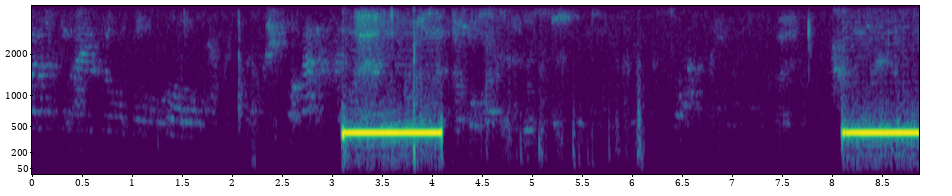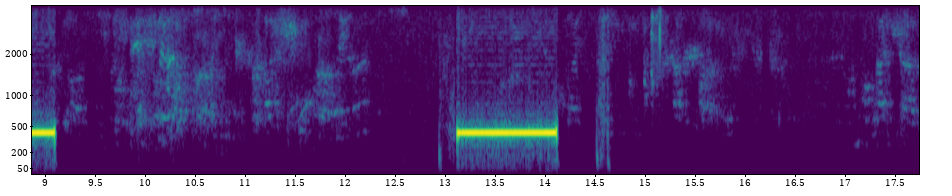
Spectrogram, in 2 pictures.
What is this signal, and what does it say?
Ringback tone (Europe, 425 Hz), with speech.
